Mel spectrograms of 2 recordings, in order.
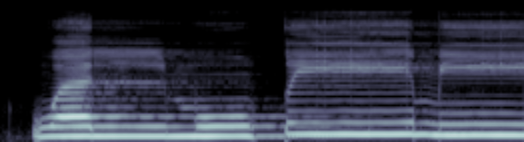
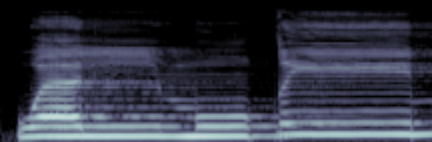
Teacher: Maka cara bacanya huruf qaf ini kita panjangkan 2 harokat. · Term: mad tabi'i zahiri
